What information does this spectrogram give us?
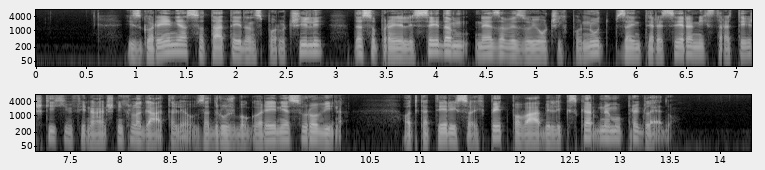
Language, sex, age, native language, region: Slovenian, male, 30-49, Slovenian, Central Slovenia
